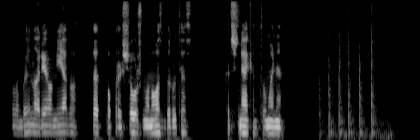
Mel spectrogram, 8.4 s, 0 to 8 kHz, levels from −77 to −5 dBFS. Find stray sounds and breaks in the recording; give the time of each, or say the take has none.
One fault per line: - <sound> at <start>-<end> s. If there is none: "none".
- thud at 6.4-7.9 s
